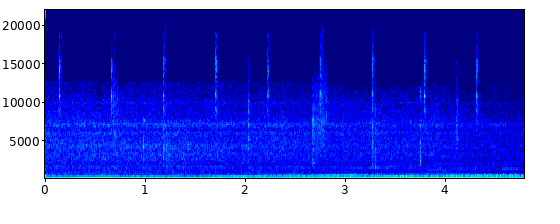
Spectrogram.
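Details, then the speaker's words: Toyota Supra 2JZ six-cylinder after coolant flush, warming toward operating temperature with heater on full and AFRs good: deep, even, loud rumble, no knocks or misses. Small leak suspected at a hose at back of block. Normal idle. "It sounds good, at least. Just kind of, you gotta fix these little issues and we'll be good to go."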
